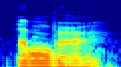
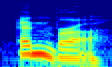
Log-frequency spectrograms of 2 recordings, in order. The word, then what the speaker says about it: Edinburgh: guess one what about the capital of scotland edinburgh edinburgh edinburgh yeah that's right so that one is spelled we learned that though when we were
